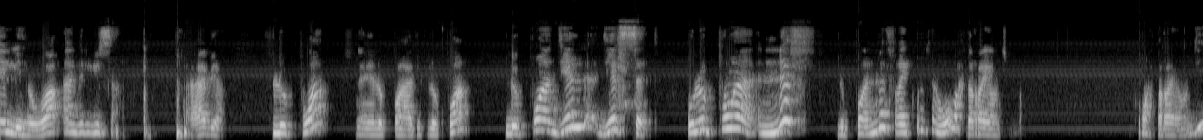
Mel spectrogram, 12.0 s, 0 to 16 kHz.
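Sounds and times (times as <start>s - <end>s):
person talking: 0.0s - 10.4s, 11.3s - 12.0s
faint electrical hum: 0.0s - 12.0s.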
